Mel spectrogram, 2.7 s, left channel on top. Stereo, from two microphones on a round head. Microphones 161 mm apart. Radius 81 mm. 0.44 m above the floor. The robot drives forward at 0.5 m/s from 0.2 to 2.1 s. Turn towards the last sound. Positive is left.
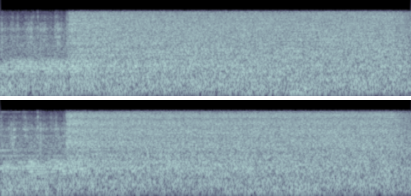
turn(degrees=-75)  # may be behind; listen again after turning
